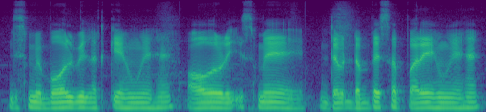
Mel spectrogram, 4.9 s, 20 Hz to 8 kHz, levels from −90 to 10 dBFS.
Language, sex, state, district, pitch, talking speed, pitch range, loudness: Hindi, female, Bihar, Araria, 100 Hz, 170 wpm, 100-105 Hz, -19 LUFS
